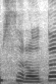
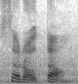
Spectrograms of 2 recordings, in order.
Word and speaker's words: सरौता: लेकिन जब हम सरौता लिखेंगे, सरौता, सा पूरा ये वाला आएगा कि हम सा पूरा प्रोनाउंस करें, शाह नहीं आएगा। शाह में दांत तालु को टच नहीं करता है, और सा तालु को और प्लस दांत को ये वाला शाह टच करता है आपका।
